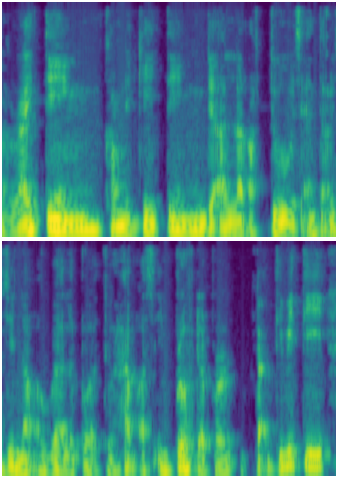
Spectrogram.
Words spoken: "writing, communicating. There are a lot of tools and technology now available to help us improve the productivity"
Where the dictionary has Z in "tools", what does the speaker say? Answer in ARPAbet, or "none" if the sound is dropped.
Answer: S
